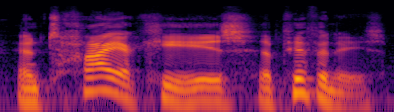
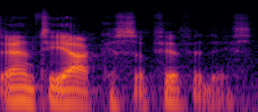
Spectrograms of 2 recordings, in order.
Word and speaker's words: Antiochus Epiphanes: Now, my Western Civ professor was an Aussie, and he pronounced it Antiochus Epiphanes, but no, it's Antiochus Epiphanes.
